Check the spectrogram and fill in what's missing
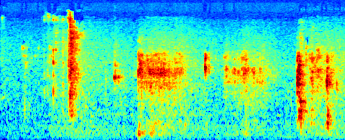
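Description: Crispy coconut rolls bitten and chewed up close, a few sharp crunchy snaps followed by quieter chewing crackles, faint and intimate with no talking.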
